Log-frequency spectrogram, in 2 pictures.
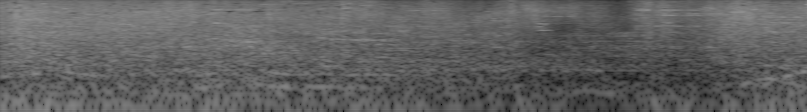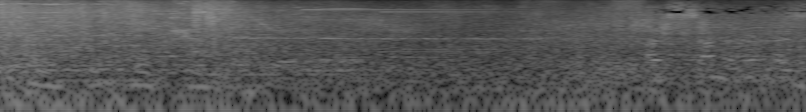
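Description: Magic spells whoosh and crackle in a video game battle.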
